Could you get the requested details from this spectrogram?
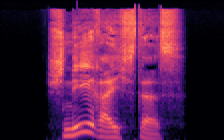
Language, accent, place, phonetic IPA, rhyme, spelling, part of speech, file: German, Germany, Berlin, [ˈʃneːˌʁaɪ̯çstəs], -eːʁaɪ̯çstəs, schneereichstes, adjective, De-schneereichstes.ogg
- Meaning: strong/mixed nominative/accusative neuter singular superlative degree of schneereich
